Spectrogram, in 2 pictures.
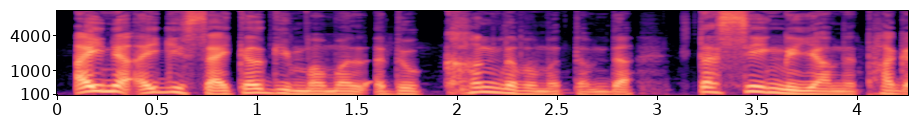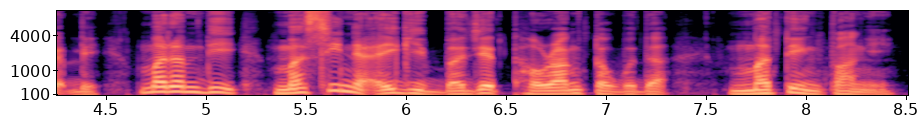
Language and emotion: Manipuri, happy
